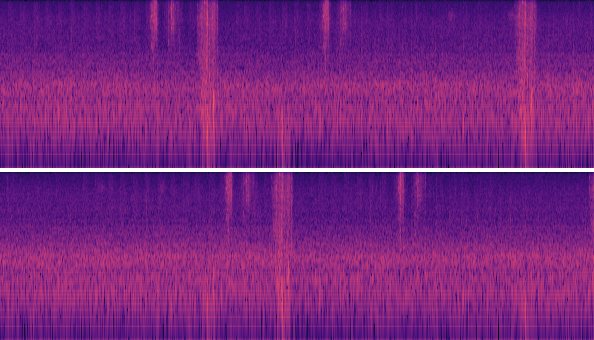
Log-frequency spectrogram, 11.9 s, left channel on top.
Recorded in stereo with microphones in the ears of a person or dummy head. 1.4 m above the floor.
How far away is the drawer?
I don't hear a drawer.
